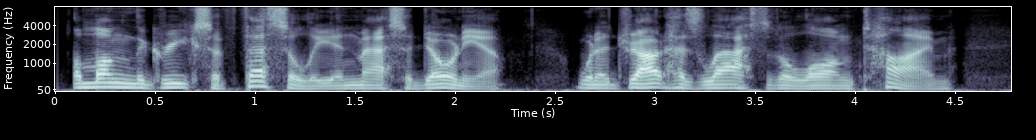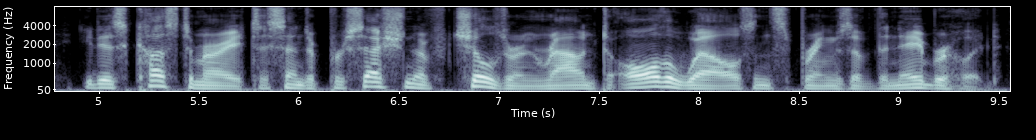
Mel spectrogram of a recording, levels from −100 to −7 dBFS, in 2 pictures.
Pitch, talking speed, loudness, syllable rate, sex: 110 Hz, 215 wpm, -23 LUFS, 5.7 syllables/s, male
